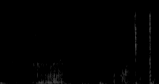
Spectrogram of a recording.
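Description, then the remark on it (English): A quiet sip of hot coffee: soft low slurping and swallowing mouth sounds, then two sharp wet lip smacks near the end, with no talking. “Let me have a sip of coffee first, instead of rustling some newspapers.”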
